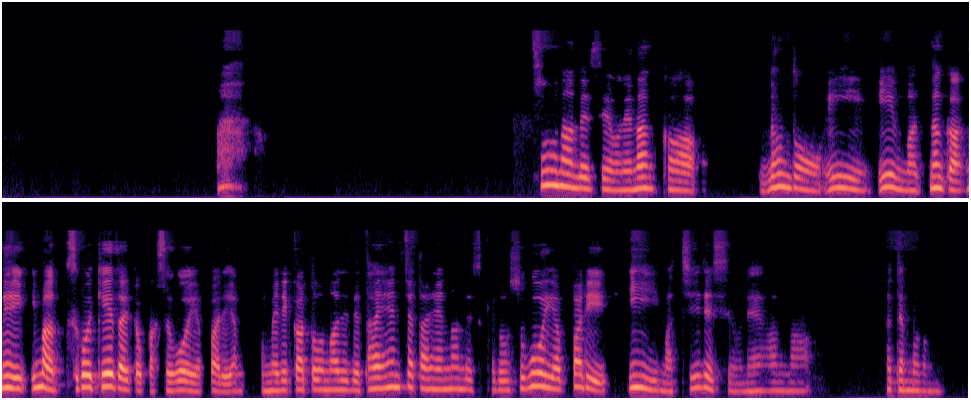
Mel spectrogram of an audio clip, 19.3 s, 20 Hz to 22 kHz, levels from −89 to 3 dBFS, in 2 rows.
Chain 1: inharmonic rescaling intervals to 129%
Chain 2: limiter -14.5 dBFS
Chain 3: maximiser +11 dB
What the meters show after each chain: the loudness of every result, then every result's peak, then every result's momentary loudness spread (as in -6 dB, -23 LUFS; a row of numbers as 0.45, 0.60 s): -26.0, -26.5, -14.0 LUFS; -7.0, -14.5, -1.0 dBFS; 14, 11, 12 LU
